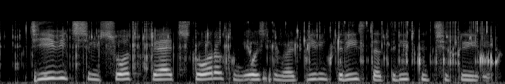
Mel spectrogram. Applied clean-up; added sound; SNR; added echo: neural diffusion model UNIVERSE++.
